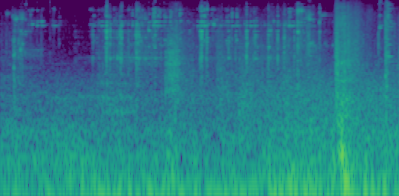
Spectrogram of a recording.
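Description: A heavy chain rattles and creaks.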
